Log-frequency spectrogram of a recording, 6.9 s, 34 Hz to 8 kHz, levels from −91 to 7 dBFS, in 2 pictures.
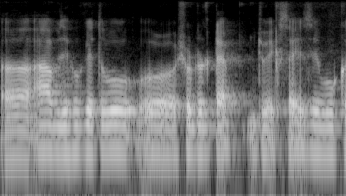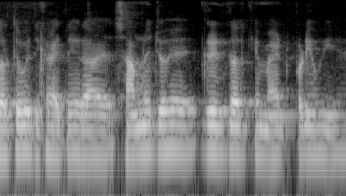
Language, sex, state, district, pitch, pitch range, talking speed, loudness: Hindi, male, Chhattisgarh, Sukma, 115 Hz, 110-120 Hz, 225 wpm, -17 LUFS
